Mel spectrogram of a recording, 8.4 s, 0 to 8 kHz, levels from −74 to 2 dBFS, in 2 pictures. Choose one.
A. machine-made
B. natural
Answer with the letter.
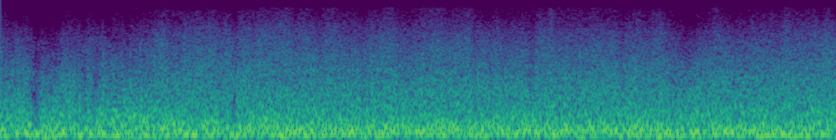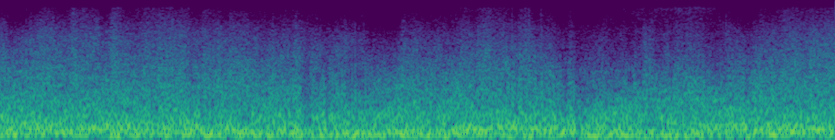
A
